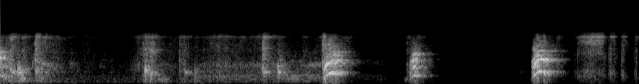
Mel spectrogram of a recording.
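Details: Cocker Spaniel named Trancos courting Xua, a female West Highland White Terrier who is not interested. Short, sharp barks and yips come in irregular bursts, with separate yelps near the third, fourth and fifth seconds and quiet gaps between.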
